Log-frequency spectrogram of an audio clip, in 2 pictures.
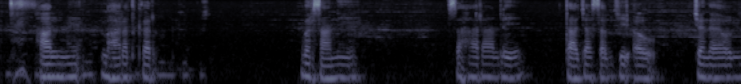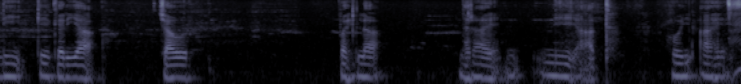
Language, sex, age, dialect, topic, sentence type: Chhattisgarhi, male, 25-30, Northern/Bhandar, agriculture, statement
